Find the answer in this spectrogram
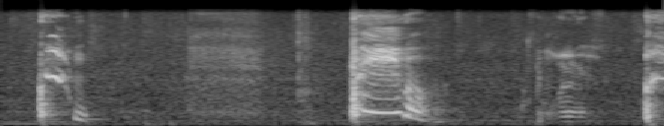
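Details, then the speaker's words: Several harsh, explosive coughs with a throat-clearing quality, separated by brief pauses; a coughing fit in an adult man outdoors right after inhaling strong smoke, which he says went down the wrong pipe. "Oh, sorry if I'm coughing. Or RP ears. Holy shit. I'm not sure how, but it went down the wrong pipe somehow."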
